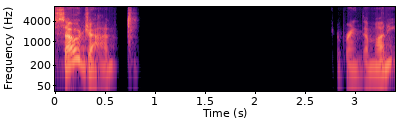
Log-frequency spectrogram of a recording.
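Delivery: smug, self-satisfied, cocky, sing-song taunting tone. Voicing a halfling rogue who asks a player for money: cocky halfling rogue. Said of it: "this just cocky, shit-eating grin".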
